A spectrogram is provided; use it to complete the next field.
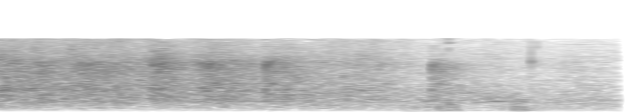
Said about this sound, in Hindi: Sir, आपका भी बहुत बहुत तहे दिल से धन्यवाद। आपने अपनी तरफ से सर्विसेज प्रोवाइड करने के लिए हमें प्रेरणा दी है इस मंच से, थैंक यू सो मच। जोरदार तालियां सर के लिए।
